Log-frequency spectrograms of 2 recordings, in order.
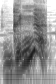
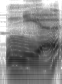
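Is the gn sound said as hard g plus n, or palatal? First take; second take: hard g; palatal. First: A hard g is followed by n. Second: It is one soft palatal nasal sound. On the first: "avec un G dur" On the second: "avec un G dit mouillé"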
